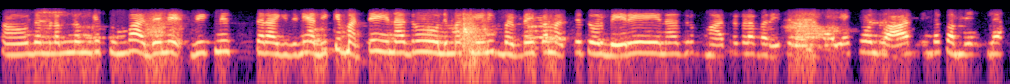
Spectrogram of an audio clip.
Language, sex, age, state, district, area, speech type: Kannada, female, 30-45, Karnataka, Mandya, rural, conversation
